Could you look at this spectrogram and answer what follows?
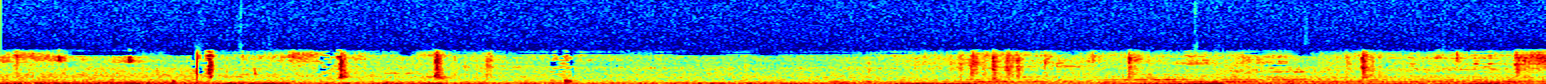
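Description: Car driving along a city road, its low engine and tyre rumble heard from inside the cabin, with a few light clicks in the first few seconds.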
